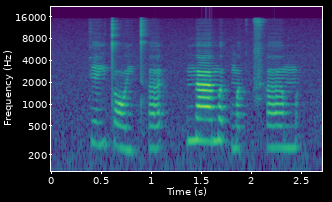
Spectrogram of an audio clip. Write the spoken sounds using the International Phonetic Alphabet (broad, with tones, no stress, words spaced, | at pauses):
ke˨˥jt̪ɔː˨˩jt̪ʰɐ˨˥t̚ | n̪aː˥mɐ˨k̚mɐ˨k̚ t͡sʰɐ˧m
